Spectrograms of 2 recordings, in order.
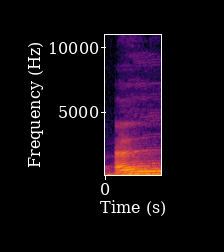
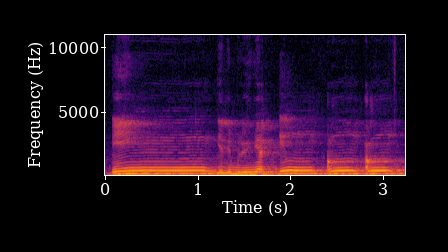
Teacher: An. Nah, ini kalau ketemu kaf atau ketemu qaf, samar-samarnya jadi berubah. Samarnya itu paling rendah. Ing, jadi bunyinya ing, eng, ya.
